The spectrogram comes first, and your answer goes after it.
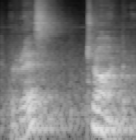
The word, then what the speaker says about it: restaurant: ரெஸ்டாரண்ட் அப்படின்னு சொல்லிட்டு இருக்கோம், which is wrong. 2 syllable. ரெஸ்டாரண்ட், ரெஸ்டாரண்ட். நல்லா இருக்குல்ல கேட்க? ரெஸ்டாரண்ட்.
